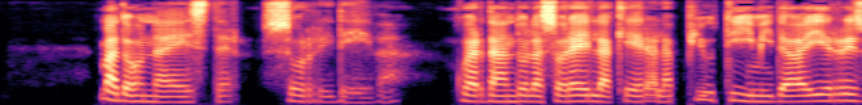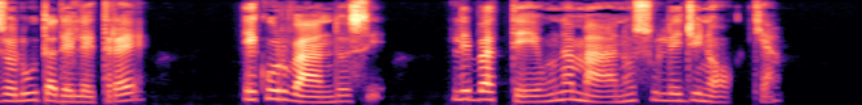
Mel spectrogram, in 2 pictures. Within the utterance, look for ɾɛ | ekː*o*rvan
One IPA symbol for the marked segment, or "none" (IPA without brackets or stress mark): u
